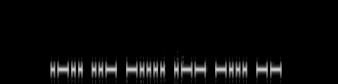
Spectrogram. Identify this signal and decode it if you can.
Morse code, heard as a keyed tone, about 34 wpm, 700 Hz. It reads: LU6WBM
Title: DXCC-100 Call Signs - 6 Characters - Repeated 2x - 35wpm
